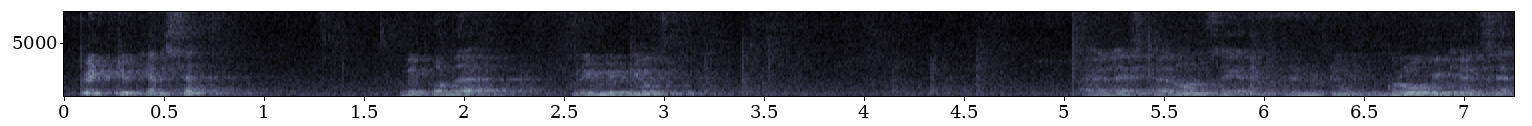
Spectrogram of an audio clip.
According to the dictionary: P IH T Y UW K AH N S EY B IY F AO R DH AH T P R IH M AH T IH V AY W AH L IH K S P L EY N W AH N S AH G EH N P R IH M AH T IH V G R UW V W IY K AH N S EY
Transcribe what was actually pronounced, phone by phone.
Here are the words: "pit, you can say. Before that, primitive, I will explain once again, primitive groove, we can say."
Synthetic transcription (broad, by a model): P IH T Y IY K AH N S EY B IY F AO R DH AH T P R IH M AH T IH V AY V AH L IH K S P EY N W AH N S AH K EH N P R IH M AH T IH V G R UW V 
